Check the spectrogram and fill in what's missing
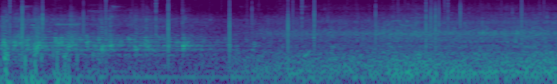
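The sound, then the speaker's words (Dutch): Steady clip-clop of the hooves of a horse-drawn mail coach on a hard road, a quick irregular patter of many strikes, over a soft gritty background rumble like rolling wheels. “Later aan postkoets of trekschuit.”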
